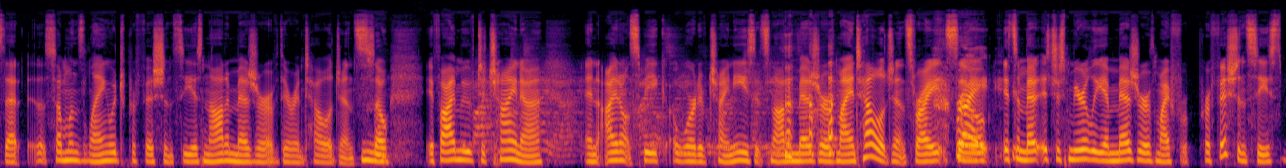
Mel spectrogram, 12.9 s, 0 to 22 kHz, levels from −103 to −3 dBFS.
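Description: A speech clip with feedback echo between two devices from 4.58 to 8.58 s. The speech comes back at a fixed spacing of roughly 300 ms. The repeats peak at about 16 dB below the direct speech. Two devices in the same room seem to share one call. One plays out what the other's microphone sent, and that microphone hears it again. Each echo canceller only removes its own device's playback, so this loop goes unchecked.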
